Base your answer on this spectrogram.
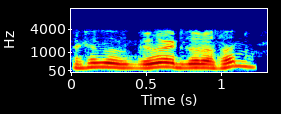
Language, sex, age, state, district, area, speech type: Kashmiri, male, 30-45, Jammu and Kashmir, Bandipora, rural, conversation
